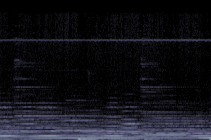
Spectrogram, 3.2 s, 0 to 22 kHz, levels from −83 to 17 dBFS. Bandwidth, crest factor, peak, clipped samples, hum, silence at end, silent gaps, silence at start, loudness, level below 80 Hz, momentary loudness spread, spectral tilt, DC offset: over 20 kHz; 14 dB; -18 dBFS; under 0.1%; none; 0 s; none; 0 s; -33 LUFS; -76 dBFS; 4 LU; -5 dB/octave; under 0.1%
